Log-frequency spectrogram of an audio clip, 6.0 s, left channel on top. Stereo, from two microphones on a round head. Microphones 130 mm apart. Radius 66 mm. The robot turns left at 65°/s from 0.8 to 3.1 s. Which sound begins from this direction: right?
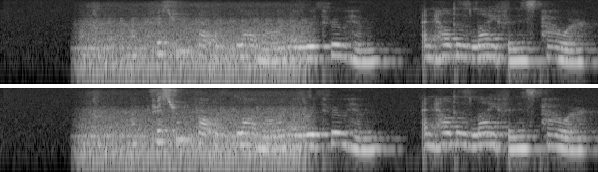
A woman speaking, at 1.5 s.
